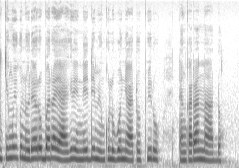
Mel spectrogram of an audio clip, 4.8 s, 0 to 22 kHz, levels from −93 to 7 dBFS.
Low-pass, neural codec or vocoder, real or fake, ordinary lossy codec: none; none; real; none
